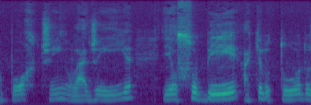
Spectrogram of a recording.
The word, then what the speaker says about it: Oia: É, chama-se IA. A gente escreve OIA, mas pronuncia-se IA.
